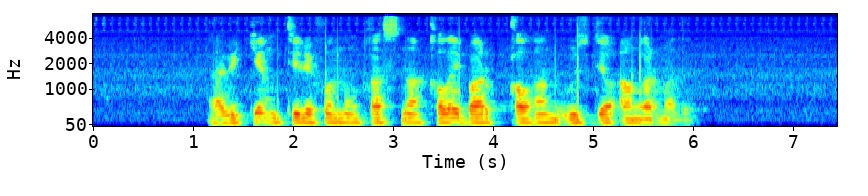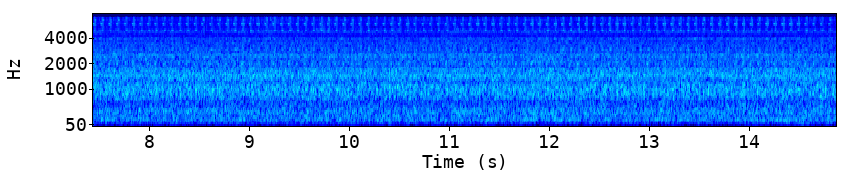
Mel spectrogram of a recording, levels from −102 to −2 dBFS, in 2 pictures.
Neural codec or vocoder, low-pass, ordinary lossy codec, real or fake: none; 7.2 kHz; none; real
